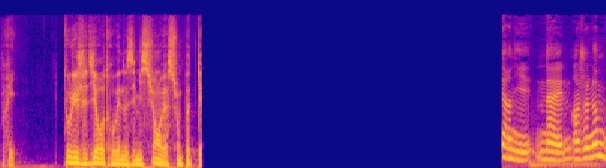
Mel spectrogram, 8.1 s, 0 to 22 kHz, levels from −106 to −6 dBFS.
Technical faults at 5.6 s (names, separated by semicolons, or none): audio dropout to silence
